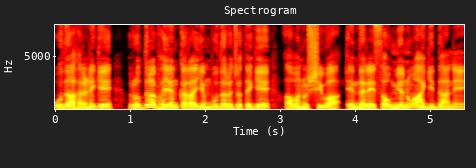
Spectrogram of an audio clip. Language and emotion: Kannada, neutral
